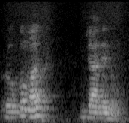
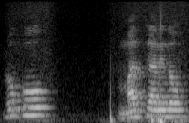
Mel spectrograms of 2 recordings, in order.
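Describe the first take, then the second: First: The pause comes after 'mat'. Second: The pause comes after 'roko'.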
